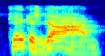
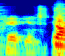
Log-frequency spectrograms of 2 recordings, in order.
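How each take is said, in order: First: It is said in a normal voice. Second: It is said in a deep voice.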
